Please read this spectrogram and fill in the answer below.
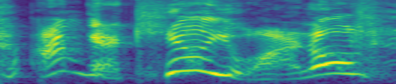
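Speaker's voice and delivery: very high, silly mock threat; hammed-up, high-pitched menace; cartoon threat. Acted threat from a cartoon character.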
